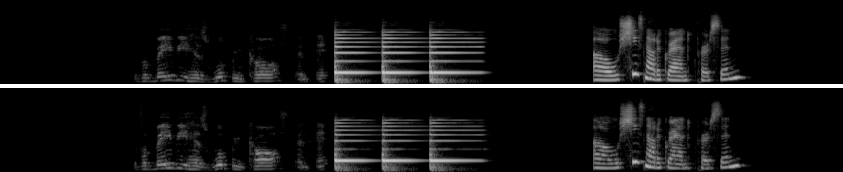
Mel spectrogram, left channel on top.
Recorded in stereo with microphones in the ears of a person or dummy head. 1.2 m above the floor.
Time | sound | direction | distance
1.3 | a man speaking | 40° right (ahead or behind) | 1.3 m
3.3 | a piano | 60° left (ahead or behind) | 0.7 m
5.9 | a woman speaking | 35° left (ahead or behind) | 0.5 m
